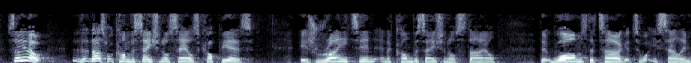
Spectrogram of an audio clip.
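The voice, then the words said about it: Mixed Scottish and northern English accent. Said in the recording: “I'm talking in an accent ... I came from Scotland and I live near Manchester, and I've worked in Lancashire, so there's a bit of a mishmash there”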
